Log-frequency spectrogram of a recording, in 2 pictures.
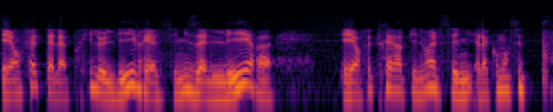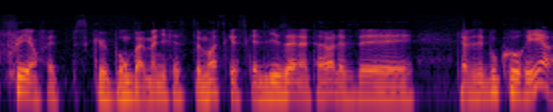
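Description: Noticeable background noise accompanies a man at medium pitch. He goes at a very fast pace with lively intonation. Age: 30s. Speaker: listener contributor. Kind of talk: personal anecdote.

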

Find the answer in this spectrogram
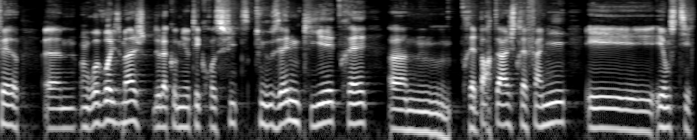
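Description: Very slow speech from a man, intonation fairly even. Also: medium pitch for a man. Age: 20s. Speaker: CrossFit gym co-owner. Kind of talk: casual interview.

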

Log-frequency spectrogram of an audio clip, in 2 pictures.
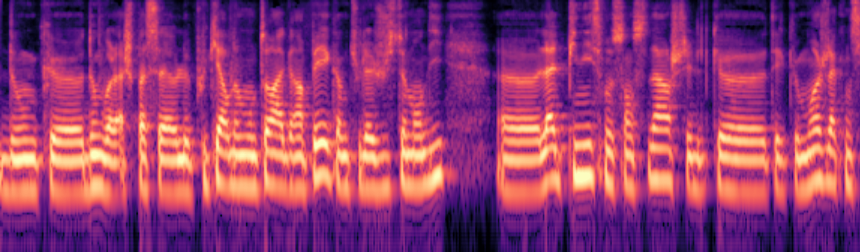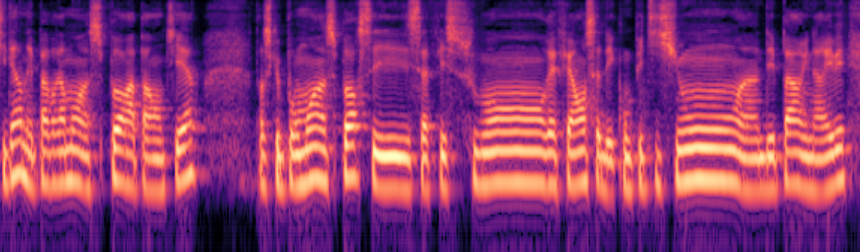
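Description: Recorded very cleanly against a silent background, a man uses a normal speaking voice at medium pitch, with fairly even intonation and a moderate pace. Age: 30s. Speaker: mountaineer and high-mountain guide. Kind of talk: interview conversation.

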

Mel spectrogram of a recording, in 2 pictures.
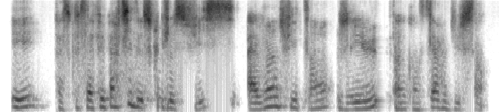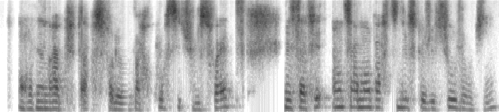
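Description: Somewhat breathy, a woman talks at a moderate pace and medium pitch. Her intonation stays fairly even. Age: 30s. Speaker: bank employee and breast cancer awareness organizer. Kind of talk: interview testimony.

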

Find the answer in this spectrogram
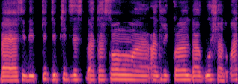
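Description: A woman with a fairly low pitch uses a normal speaking voice, the sound dry and close with no echo. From Republic of the Congo (Brazzaville). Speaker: founder and president of an agroecology association. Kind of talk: interview conversation.

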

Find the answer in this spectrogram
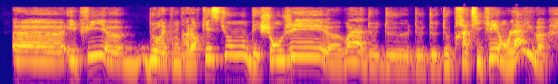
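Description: With audible room echo, a woman speaks at a very slow pace with hardly any pauses and very wide pitch swings. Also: medium pitch for a woman. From northern France, Lille. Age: 40s. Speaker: tarot reader. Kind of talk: casual interview. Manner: hesitant, many fillers.

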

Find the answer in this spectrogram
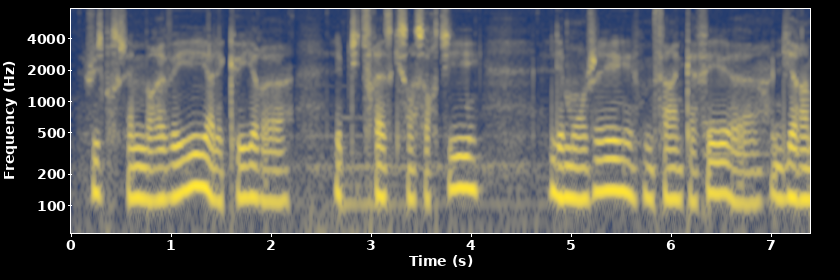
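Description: Calm in tone, a man speaks at a fairly quick pace. His medium-pitched voice stays monotone and flat. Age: 30s. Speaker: person living with multiple sclerosis. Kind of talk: personal testimony interview.

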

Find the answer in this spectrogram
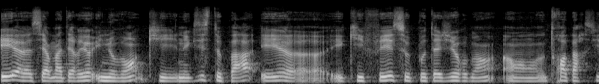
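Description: At a fairly slow pace, a woman speaks in a fairly low pitch with vocal fry and monotone, flat intonation. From Spain, Barcelona. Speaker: startup founder. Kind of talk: interview.

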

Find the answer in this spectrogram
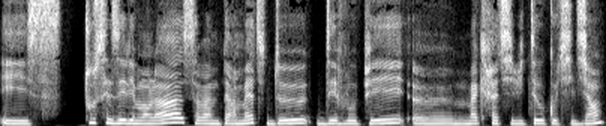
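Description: A woman's dark, mellow voice at medium pitch with fairly even intonation, in a dry, close sound with no echo and a very clean recording over a silent background. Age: 20s. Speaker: graphic designer. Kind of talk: interview.

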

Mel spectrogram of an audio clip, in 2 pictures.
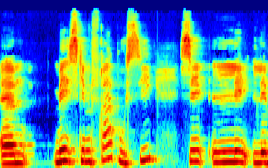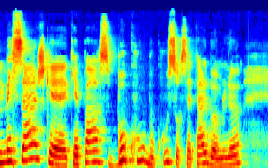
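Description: In a Quebec accent, a woman speaks at a very slow pace with a high pitch and lively intonation. The recording is very clean, with a silent background. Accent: Québécois French. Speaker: music TV host. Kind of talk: casual chat.

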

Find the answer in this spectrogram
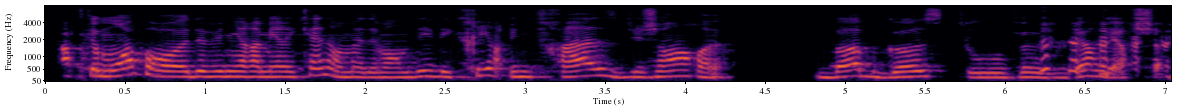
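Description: A woman with an ordinary speaking voice, medium pitch, fairly even intonation, and a fairly slow pace. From southern France, Nîmes. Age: 40s. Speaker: expatriate. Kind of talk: interview.

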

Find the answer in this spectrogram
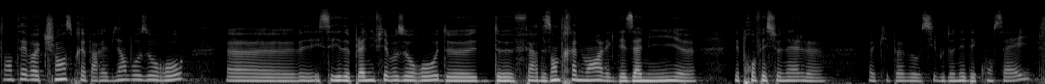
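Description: In a very clean recording with a silent background, a woman speaks slowly-ish, fairly low in pitch, with a dark, mellow tone and fairly even intonation. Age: 20s. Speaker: business school student. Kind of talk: interview.

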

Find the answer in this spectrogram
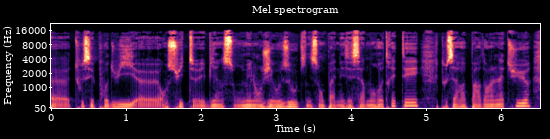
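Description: Speaking at a moderate pace, a man has a very deep, low pitch and a dark, mellow tone. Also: ordinary pitch variation. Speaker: journalist and author. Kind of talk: radio interview.

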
